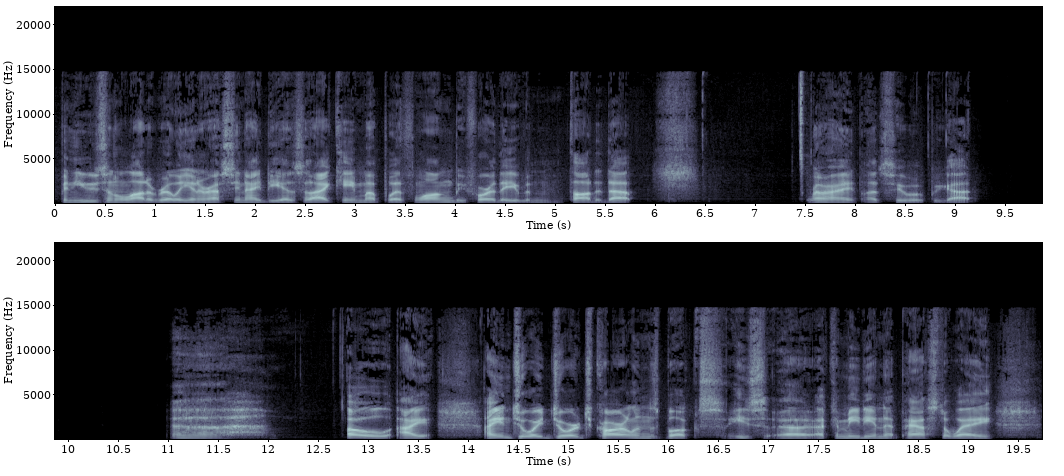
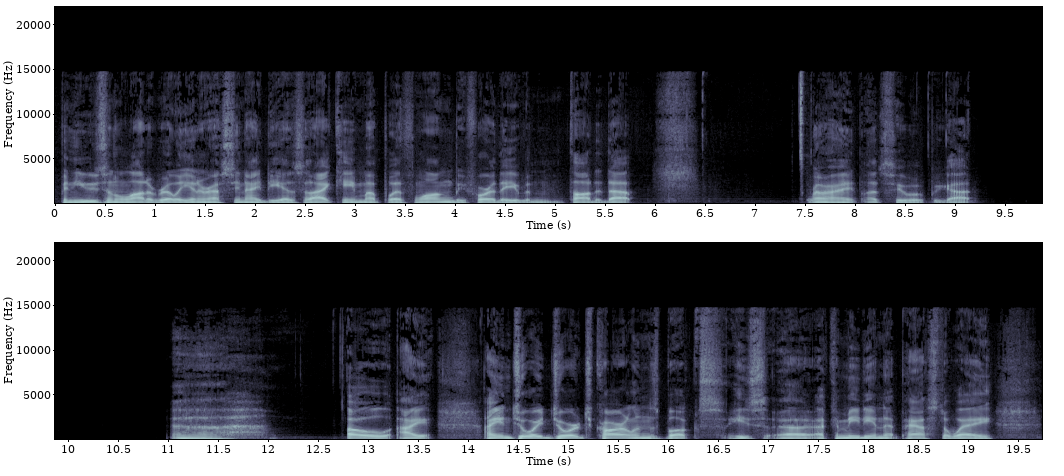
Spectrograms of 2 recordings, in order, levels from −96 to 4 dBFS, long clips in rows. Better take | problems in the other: second | thin; very; fading below 700 Hz

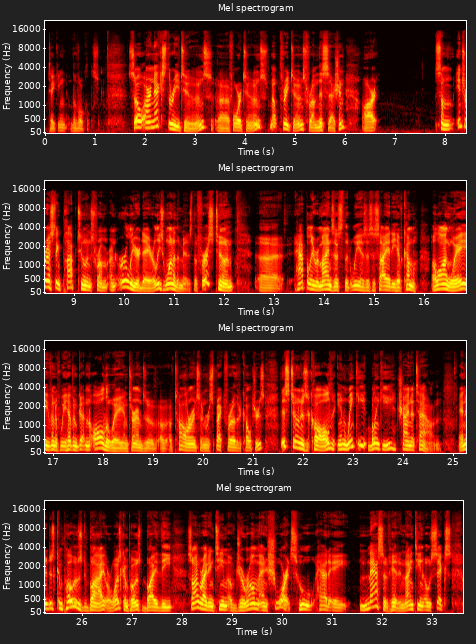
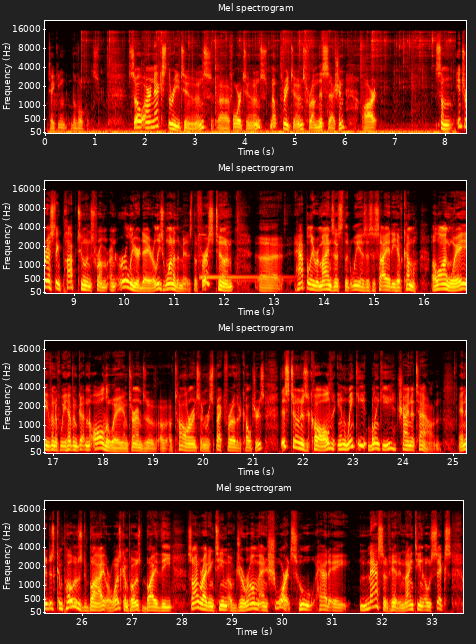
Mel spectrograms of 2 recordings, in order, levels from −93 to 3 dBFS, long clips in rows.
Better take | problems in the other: first | jangling keys; faint; until 8 s; peak 10 dB below the speech // doorbell; faint; from 11 to 13 s; peak 10 dB below the speech

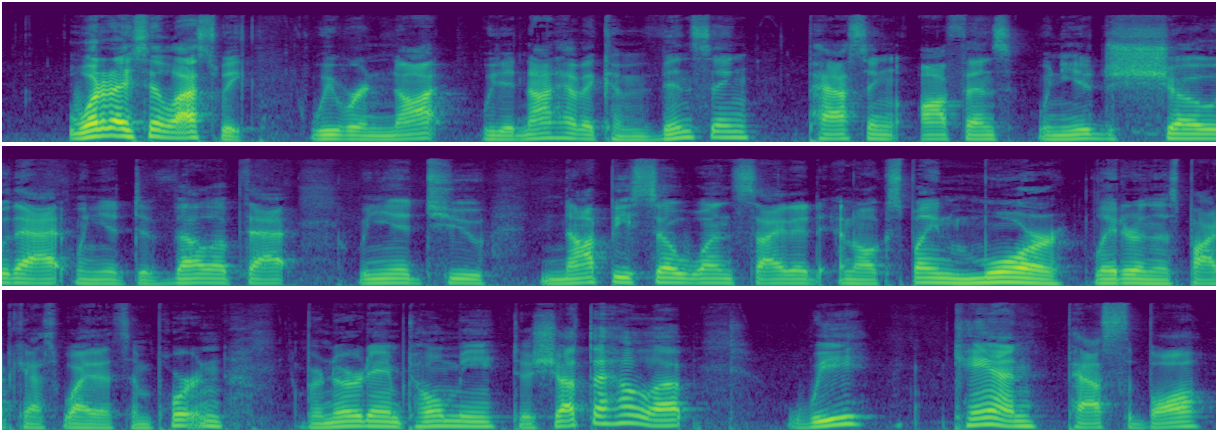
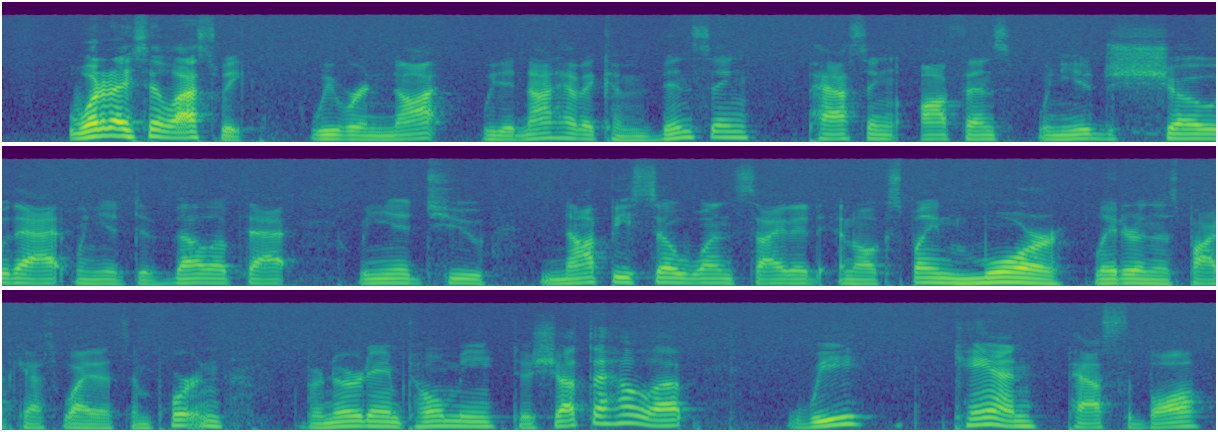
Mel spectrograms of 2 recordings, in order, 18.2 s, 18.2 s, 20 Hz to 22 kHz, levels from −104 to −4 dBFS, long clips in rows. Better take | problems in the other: first | hiss; faint; throughout; 25 dB below the speech

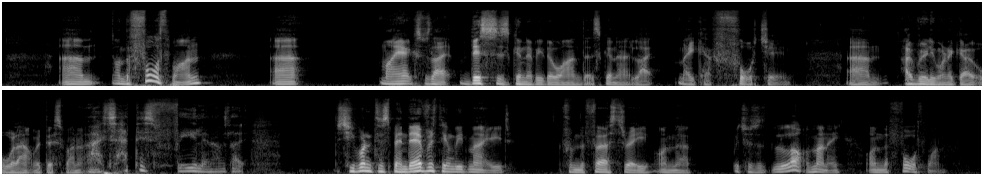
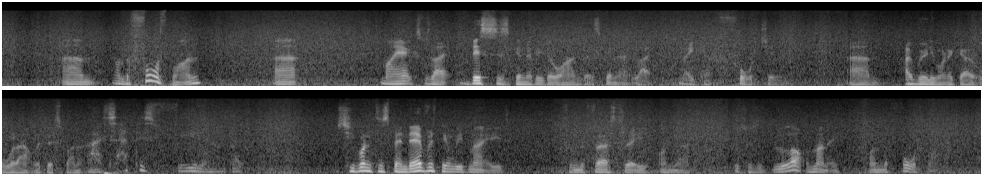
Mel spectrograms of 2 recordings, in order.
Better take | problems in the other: first | hiss; loud; throughout; 8 dB below the speech

